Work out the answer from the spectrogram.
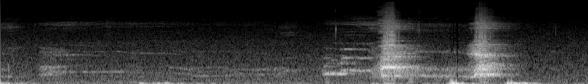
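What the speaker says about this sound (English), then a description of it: "Dogs. Hey! Oakley, Paisley, knock it off" Dogs bark indoors, starting with whines and yips, then building to two loud, close barks near the end.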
